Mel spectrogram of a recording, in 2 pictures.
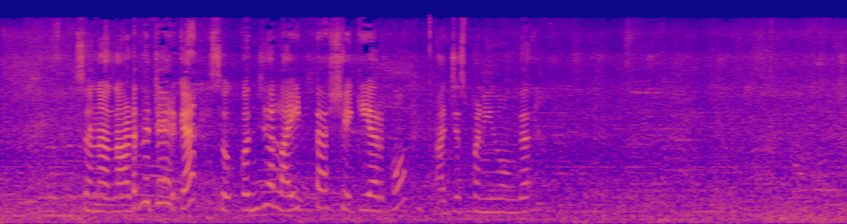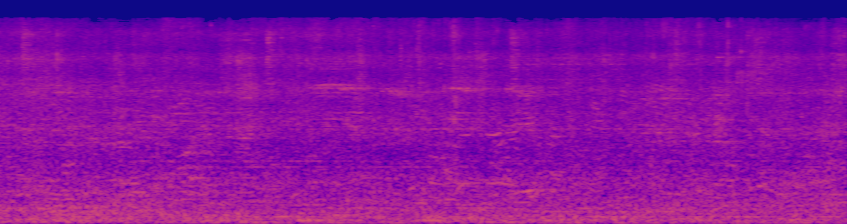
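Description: A crowd murmurs and footsteps echo in a large hall.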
